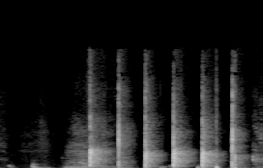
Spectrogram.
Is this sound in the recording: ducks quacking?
no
